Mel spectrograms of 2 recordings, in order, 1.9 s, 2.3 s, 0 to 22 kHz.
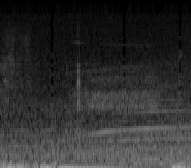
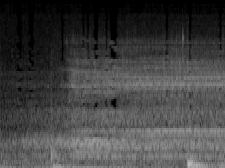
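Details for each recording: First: Replacement Noctua 80 mm fan in an eight-year-old MFJ-4225MV switching power supply, wired on red and black only, not yet mounted: spins up quietly with a low steady hum and faint even whine, replacing the original noisy fan. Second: MFJ-4225MV switching power supply, about eight years old, at switch-on: a steady whirring hum with a faint whine from a worn, noisy cooling fan, later replaced with a Noctua 80mm fan.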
